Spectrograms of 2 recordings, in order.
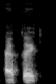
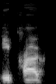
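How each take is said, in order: First: The second syllable sounds like 'pick'. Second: The second syllable sounds like 'pock'. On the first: "some Epic" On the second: "Some people pronounce it Epoch"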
